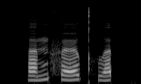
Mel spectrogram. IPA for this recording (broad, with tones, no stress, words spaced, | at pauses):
ɐ˨˥n fœː˨˥kʷʰɐ˨˥t̚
